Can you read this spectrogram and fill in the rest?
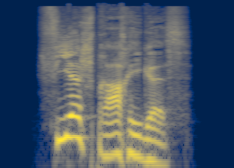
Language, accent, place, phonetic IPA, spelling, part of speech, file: German, Germany, Berlin, [ˈfiːɐ̯ˌʃpʁaːxɪɡəs], viersprachiges, adjective, De-viersprachiges.ogg
- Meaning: strong/mixed nominative/accusative neuter singular of viersprachig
